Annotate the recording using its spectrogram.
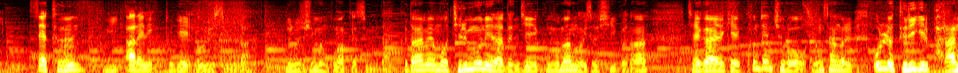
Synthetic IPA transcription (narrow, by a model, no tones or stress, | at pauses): s͈e̞tʰɯnɯn | ɥiʔaɾeik̚t͈oɡe̞nois͈ɯmɲida̰ | nuɾːʌd͡ʑuɕʰimjʌnkomak͈es͈ɯmɲida̰kɯdaɯme̞mwʌt͡ɕiɭmuneɾadɯnd͡ʑikoŋɡɯmɦanɡʌisʰʌɕ͈ʰiɡʌna | t͡ɕe̞ɡaiɾʌkʰe̞kʰontʰe̞nt͡ɕʰɯɾojoŋsʰaŋɯɭ | oʎːʌtɯɾiɡiɭpaɾan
